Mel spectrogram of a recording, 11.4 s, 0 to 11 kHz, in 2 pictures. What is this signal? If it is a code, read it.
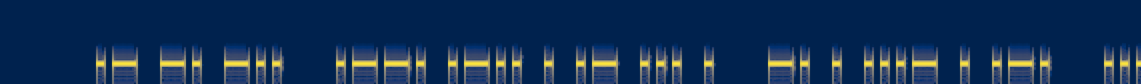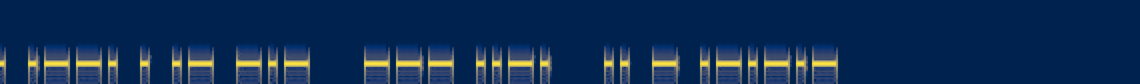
Morse code, heard as a keyed tone, about 28 wpm, 700 Hz. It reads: AND PLEASE NEVER SPEAK OF IT.
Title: Sentences from Top 1500 Words 30wpm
